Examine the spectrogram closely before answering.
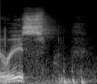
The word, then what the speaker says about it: Rice: you're going to see Rice Davis heads. And depending on what country you're from, or what part of what county you're from, maybe you say Reese, maybe you say Rice. Doesn't really matter, but it's spelled like this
